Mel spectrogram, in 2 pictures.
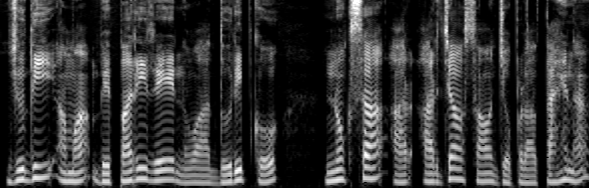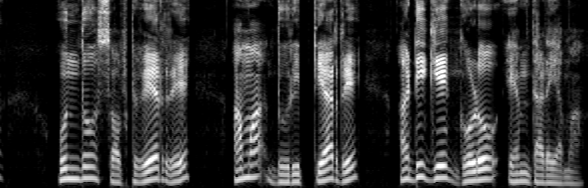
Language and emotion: Santali, neutral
